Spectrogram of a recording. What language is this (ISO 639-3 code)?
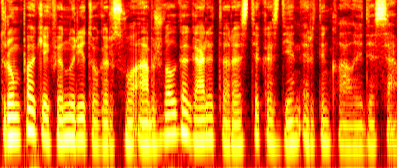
lit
